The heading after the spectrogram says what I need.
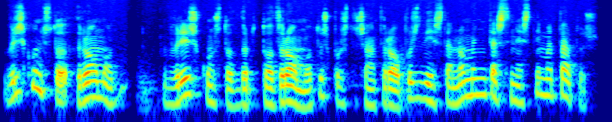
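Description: A man's voice: on the high side, lively intonation, mellow. A man voicing a bitter escaped male prisoner in an audiobook reading, fierce and accusing in delivery. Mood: reflective.

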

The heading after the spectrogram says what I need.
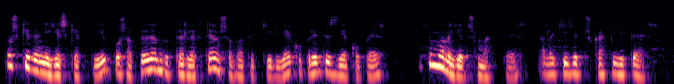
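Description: A man reads a storybook aloud as narrator, measured and drawing out the suspense. His voice is dark and mellow, with a husky, slightly breathy grain. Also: medium pitch, expressive. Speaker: audiobook narrator.

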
